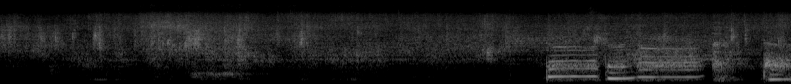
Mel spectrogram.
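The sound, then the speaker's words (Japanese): Steady shower spray hisses continuously as water rinses soap foam off skin, with a few brief tonal squeaks or hums rising over the rush near the end. “それでは改めて泡を流しますね。”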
